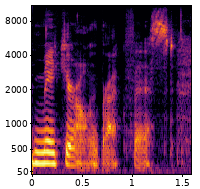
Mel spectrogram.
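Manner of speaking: ordinary talk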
